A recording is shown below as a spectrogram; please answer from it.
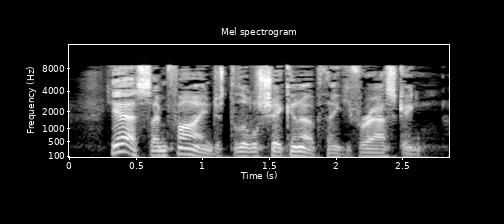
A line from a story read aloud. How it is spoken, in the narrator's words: I said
